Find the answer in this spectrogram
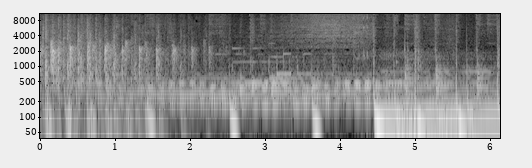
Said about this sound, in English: I think now we should have just a nice round of applause. Thank you.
